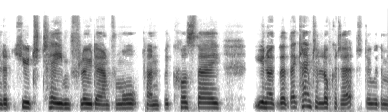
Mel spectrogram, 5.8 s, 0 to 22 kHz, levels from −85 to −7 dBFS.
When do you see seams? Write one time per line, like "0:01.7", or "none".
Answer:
0:04.1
